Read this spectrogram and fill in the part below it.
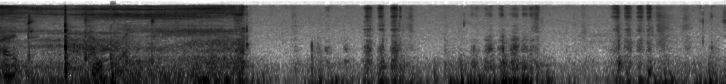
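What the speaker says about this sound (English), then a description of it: "I'm going to take my circles and I will draw a birth chart template" Pen or pencil scratching across paper while drawing circles for an astrology birth chart template, close and soft with steady strokes, first heavier then lighter with brief pauses, quiet murmured talk at times.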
